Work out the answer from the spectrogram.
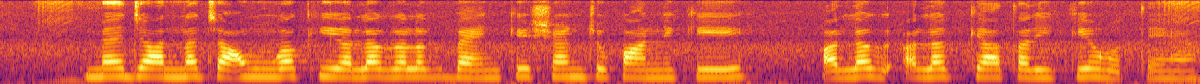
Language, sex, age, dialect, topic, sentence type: Hindi, male, 25-30, Marwari Dhudhari, banking, question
